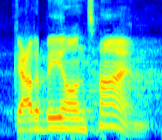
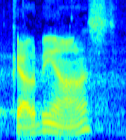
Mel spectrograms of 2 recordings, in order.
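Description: First: Higher and much louder, calling out; called out. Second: Said in the usual way. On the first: A narrator's reading. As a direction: toss the rule out loudly to the room. Students calling out rules.

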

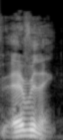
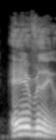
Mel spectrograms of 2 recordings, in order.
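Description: First: Said in the usual way. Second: Everything punched high and loud; emphatic repeat. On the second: Real, not acted. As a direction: hit Everything hard, way up.

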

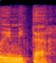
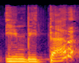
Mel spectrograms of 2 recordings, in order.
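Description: First: Imitar, said with a clear m and no v, as the alternative; clarifying imitar. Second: Invitar, said with a clear v and a t, as a question; clarifying invitar. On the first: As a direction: set "imitar" against invitar, stressing the m. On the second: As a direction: ask "invitar" crisply, checking the word. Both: Shown as a demonstration. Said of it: "¿invitar o imitar?".

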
